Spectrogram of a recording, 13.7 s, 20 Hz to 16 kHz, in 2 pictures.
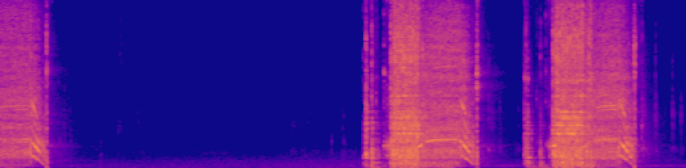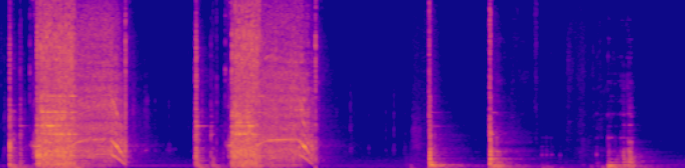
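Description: An impact tool zips off the five 21mm lug nuts on a Toyota Corolla wheel: after a quiet pause, four loud, close rattling bursts of about a second each, then three shorter quick zaps.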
